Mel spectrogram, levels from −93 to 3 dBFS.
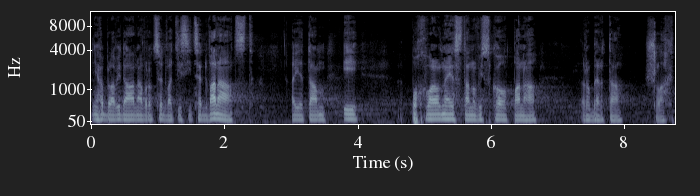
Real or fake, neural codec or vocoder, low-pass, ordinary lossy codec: real; none; 10.8 kHz; MP3, 48 kbps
